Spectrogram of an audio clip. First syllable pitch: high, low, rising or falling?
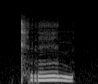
falling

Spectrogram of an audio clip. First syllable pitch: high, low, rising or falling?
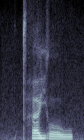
high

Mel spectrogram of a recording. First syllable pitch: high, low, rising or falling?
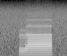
high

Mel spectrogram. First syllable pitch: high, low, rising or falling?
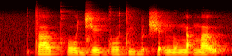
high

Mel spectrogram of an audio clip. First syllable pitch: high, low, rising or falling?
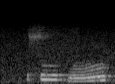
high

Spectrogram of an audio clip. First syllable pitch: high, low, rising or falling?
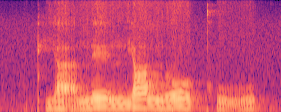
low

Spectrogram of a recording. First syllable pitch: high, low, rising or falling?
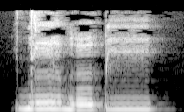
high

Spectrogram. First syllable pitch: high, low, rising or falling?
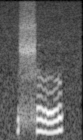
low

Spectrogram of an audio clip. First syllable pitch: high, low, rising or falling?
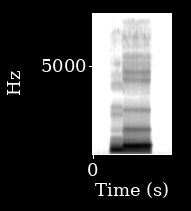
low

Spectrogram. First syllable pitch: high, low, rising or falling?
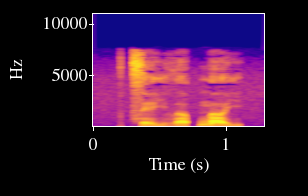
low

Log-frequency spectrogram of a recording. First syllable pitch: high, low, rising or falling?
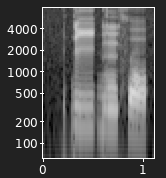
low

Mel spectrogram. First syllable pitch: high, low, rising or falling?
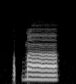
high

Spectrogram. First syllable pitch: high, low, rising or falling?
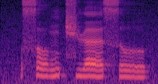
rising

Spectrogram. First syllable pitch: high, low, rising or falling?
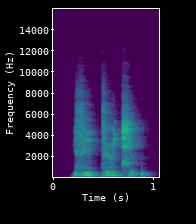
low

